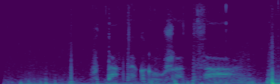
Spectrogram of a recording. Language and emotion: Russian, neutral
